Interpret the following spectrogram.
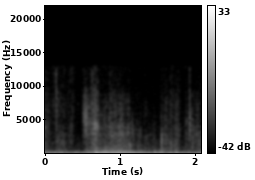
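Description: Blocks of gym chalk crushed and squeezed in bare hands, crumbling into loose powder with soft crunches and crackles, a fuller crunch about half a second in.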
